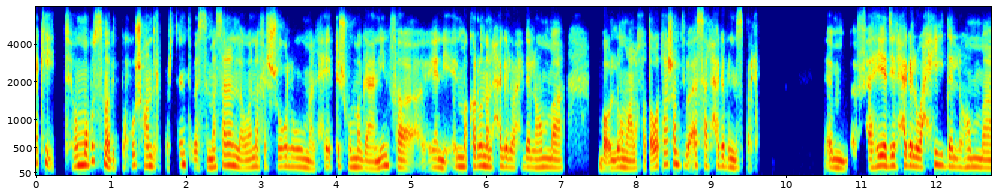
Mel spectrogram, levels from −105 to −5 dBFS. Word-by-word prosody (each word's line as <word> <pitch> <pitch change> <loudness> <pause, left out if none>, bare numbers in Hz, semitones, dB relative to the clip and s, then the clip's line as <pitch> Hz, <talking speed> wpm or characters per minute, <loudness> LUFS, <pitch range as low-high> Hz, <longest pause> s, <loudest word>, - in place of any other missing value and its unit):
أكيد، 225 0 -2 0.2
هُم 190 +3 +5
بُصّ 260 +2 -1
ما 195 - +6
بيطبخوش 150 +7 -1
hundred 175 -1 0
percent، 200 -6 -3
بس 140 +1 -5
مثلًا 180 +4 +2
لو 140 -2 -2
أنا 160 +1 -1
في - - -9
الشغل 165 0 +1
وما 155 -4 -1
لحقتش 170 +7 -3
وهُم 155 -1 0
جعانين، 135 +4 0
فيعني 145 -1 -2
المكرونة 165 +1 +1
الحاجة 165 +1 +1
الوحيدة 155 +1 -2
اللي 145 - -3
هُم 150 -2 0 0.5
باقول - - +2
لهم 150 -2 +1
على 135 0 0
خطواتها 205 - 0
عشان 210 +1 +3
بتبقى 195 -2 -1
أسهل 180 -2 -2
حاجة 180 -1 +2
بالنسبة 145 -4 -3
لهم، - - -7 1.0
ام 130 -3 +1 0.3
فهي 165 +5 +5
دي 180 - +2
الحاجة 185 +1 +4
الوحيدة 170 +2 +3
اللي 155 -1 -4
هُم 155 +1 -2
160 Hz, 190 wpm, -24 LUFS, 145-180 Hz, 1.0 s, ما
